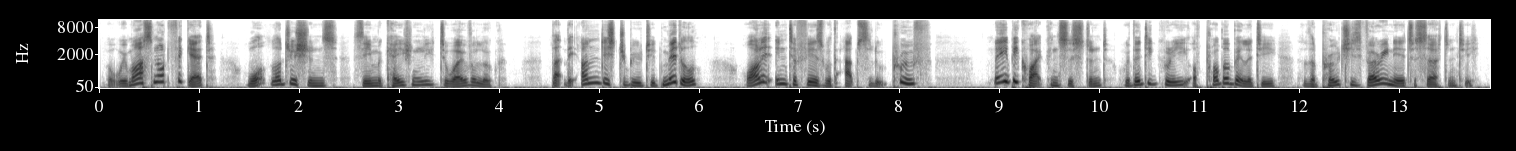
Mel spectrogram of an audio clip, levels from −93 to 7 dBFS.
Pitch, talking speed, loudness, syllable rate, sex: 170 Hz, 155 wpm, -19 LUFS, 6.2 syllables/s, male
